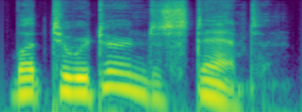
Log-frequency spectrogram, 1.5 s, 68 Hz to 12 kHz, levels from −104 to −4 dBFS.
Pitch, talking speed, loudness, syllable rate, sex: 155 Hz, 200 wpm, -15 LUFS, 5.0 syllables/s, male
